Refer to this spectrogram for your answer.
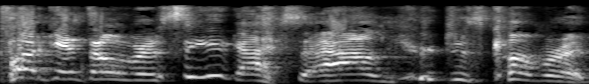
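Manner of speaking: high-pitched, mock breezy tone. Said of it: "They would've been like".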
